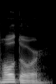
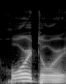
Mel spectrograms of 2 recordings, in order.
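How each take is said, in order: First: No r sound comes before the d. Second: An r sound comes before the d. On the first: The speaker calls it right. "it's Hodor, not Hordor" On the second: The speaker calls it wrong. "Hordor is easier to say"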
